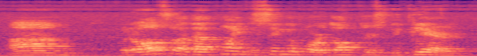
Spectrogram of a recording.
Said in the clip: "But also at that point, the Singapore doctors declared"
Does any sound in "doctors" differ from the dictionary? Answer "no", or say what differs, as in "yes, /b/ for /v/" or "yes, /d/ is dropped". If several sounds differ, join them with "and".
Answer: yes, /s/ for /z/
